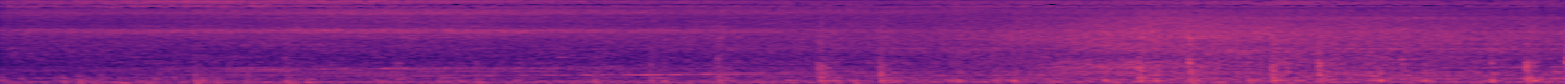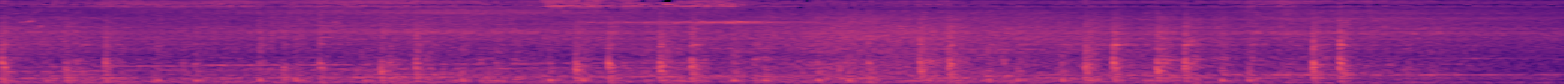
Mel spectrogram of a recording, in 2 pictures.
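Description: Sydney Trains double-deck electric suburban train running past, with a steady rumble and a slowly gliding motor hum. The wheels clack sharply and repeatedly over rail joints and points, thickest through the middle, then ease off near the end.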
